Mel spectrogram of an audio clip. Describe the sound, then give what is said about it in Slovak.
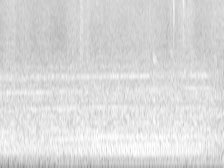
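A steady mechanical whine from a gold-coloured car's differential rides over a constant low engine drone inside the moving car, holding an even pitch throughout, loud with no voices. “Oh, to je ako keby si mal kompresor a pritom máš len diferenciál.”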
